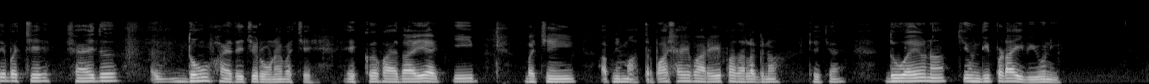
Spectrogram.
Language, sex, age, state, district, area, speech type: Dogri, male, 30-45, Jammu and Kashmir, Samba, rural, spontaneous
